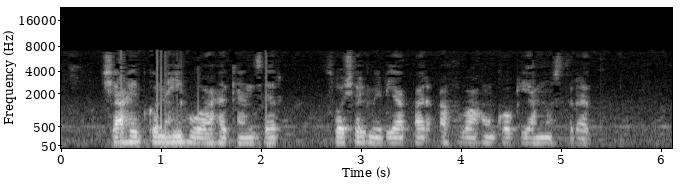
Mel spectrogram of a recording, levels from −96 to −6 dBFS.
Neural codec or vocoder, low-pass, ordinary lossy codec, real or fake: none; 7.2 kHz; MP3, 32 kbps; real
